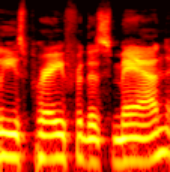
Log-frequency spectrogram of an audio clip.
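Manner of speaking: normal talking voice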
